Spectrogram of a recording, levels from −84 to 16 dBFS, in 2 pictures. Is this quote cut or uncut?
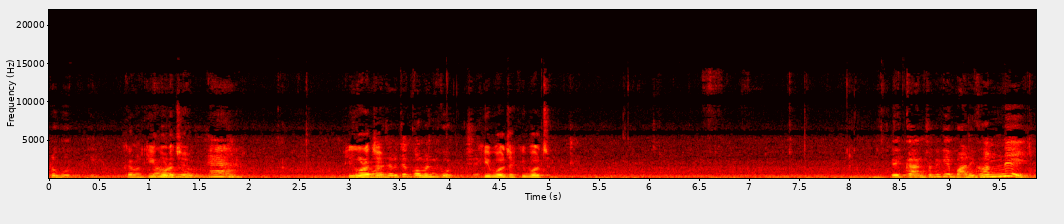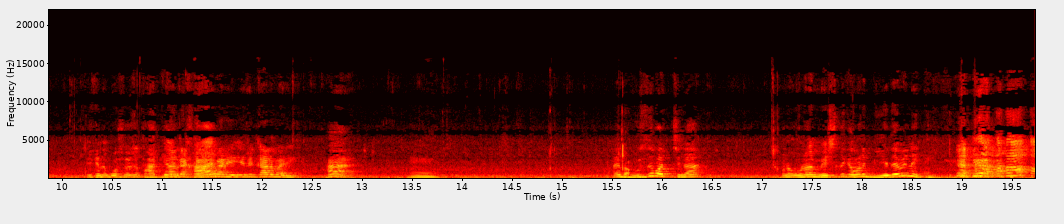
uncut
